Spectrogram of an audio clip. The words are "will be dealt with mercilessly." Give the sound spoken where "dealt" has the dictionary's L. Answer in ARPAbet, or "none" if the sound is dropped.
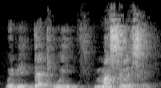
none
